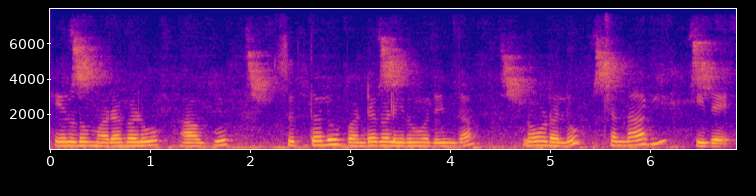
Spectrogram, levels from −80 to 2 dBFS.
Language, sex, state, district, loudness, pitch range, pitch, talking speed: Kannada, female, Karnataka, Bangalore, -16 LUFS, 190-225 Hz, 205 Hz, 70 wpm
